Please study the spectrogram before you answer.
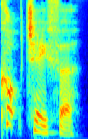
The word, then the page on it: cockchafer: British English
